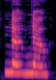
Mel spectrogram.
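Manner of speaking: high and loud, mock-distressed wailing. Granny insisting the brooch was pinned, wailing. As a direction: wail the denial like a hurt old lady. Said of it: "Granny wailed".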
